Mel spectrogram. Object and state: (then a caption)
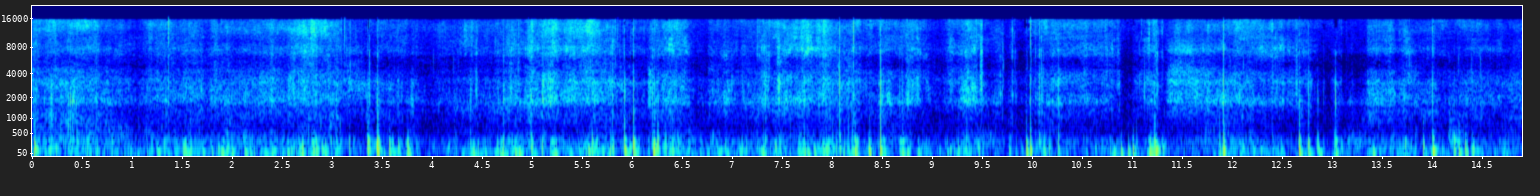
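Plastic bubble wrap envelope. A flat blue plastic bubble wrap envelope is tapped with long polished fingernails. Many quick, soft taps and light crackles sit over a low, dull rumble, each tap dying away almost at once.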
